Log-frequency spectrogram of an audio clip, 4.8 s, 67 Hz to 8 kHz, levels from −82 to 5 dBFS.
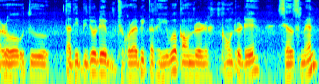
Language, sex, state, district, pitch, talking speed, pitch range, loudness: Nagamese, male, Nagaland, Dimapur, 115 Hz, 190 wpm, 110-120 Hz, -17 LUFS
